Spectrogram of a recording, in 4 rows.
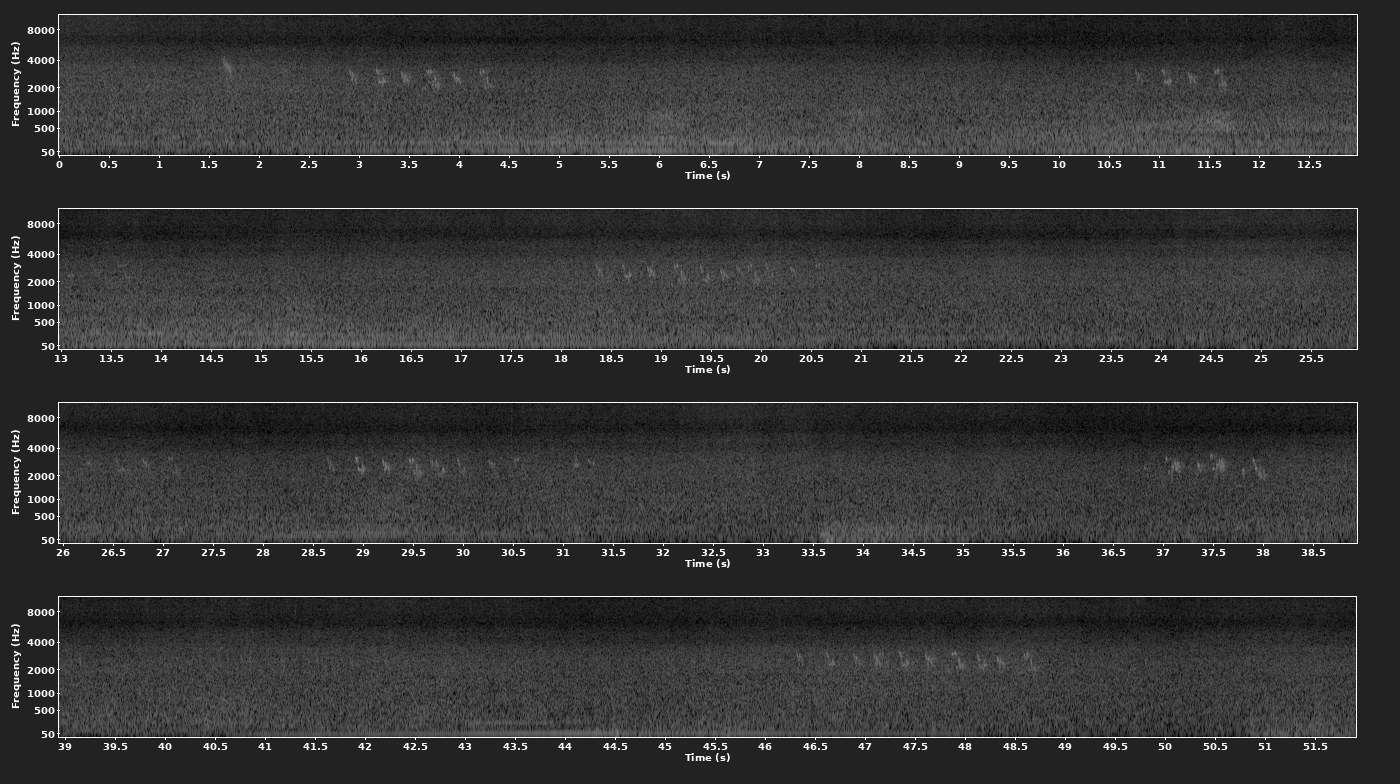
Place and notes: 東興, 新社村, Fengbin Township - the waves
Small towns, Traffic Sound, Sound of the waves, Very Hot weather
Zoom H2n MS+XY
Hualien County, Fengbin Township, 東興, 28 August 2014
